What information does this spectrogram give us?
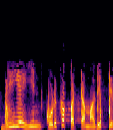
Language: Tamil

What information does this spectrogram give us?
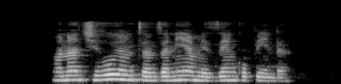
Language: Swahili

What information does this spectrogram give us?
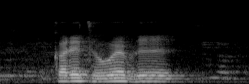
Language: Maithili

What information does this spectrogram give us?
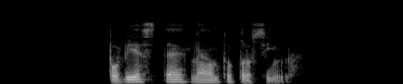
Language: Czech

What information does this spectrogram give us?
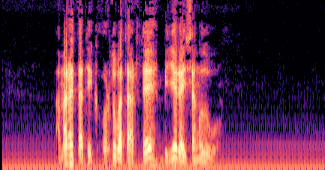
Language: Basque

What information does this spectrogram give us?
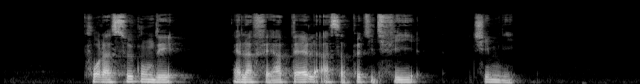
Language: French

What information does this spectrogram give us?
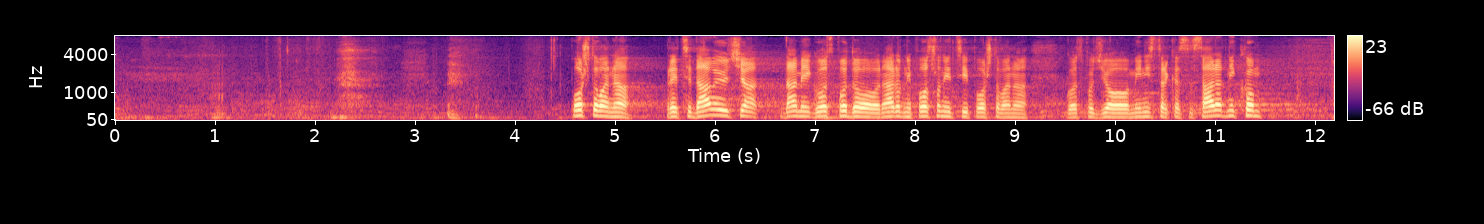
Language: Serbian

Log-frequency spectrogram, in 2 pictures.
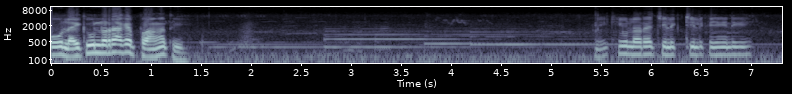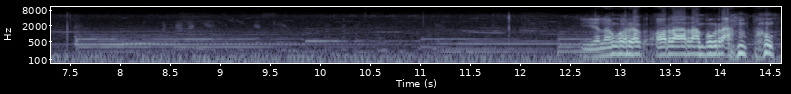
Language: Indonesian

